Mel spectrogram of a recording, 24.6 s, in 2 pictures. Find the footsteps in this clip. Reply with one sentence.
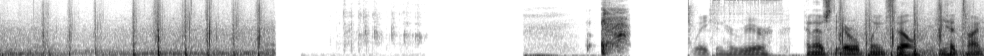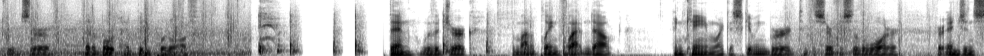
You can hear the footsteps from 0.0 to 3.5 s, from 10.3 to 19.6 s and from 21.9 to 24.5 s.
